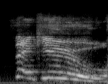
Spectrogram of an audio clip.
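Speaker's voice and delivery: loud, high singled-out thanks; lightly voiced grateful dude calling over; imitated cool dog owner.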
